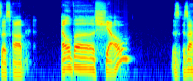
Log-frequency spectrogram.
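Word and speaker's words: Elva Hsiao: correct me on this uh Lily if I mispronounce this uh Elva xia is that how you say it Elva Elva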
